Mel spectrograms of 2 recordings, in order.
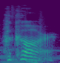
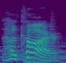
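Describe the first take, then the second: First: It is said in a cool, suave tone. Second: It is said plainly, without any cool tone.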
